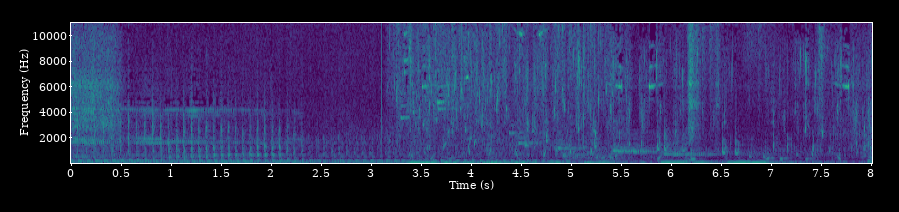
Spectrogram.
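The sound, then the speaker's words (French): Water pours and gushes into a sinking boat: a steady churning flow with a droning hum beneath at first, then louder surging splashes and gurgles in uneven waves, with no voices. “On coule, docteur! On est en train de couler, ça se voit pas!”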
